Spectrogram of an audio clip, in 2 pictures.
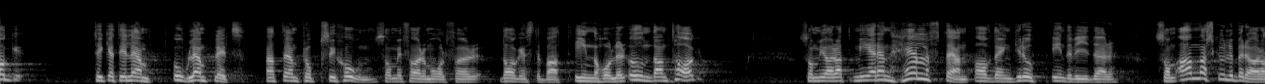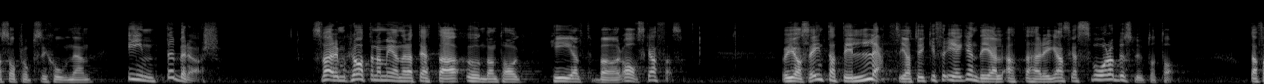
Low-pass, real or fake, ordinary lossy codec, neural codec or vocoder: none; real; none; none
